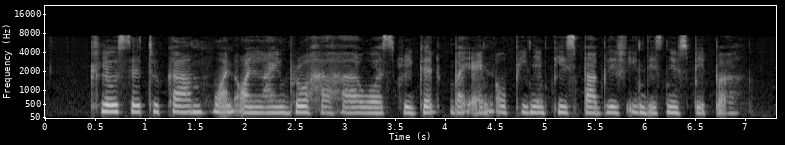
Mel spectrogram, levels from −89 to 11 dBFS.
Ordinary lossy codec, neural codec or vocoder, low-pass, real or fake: none; codec, 16 kHz, 4 kbps, FreqCodec, larger model; 7.2 kHz; fake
